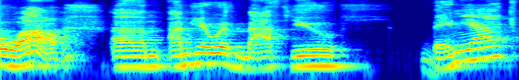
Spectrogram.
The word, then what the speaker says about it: Baniak: I'm here with Matthew Baniak.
